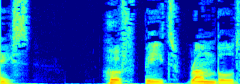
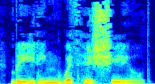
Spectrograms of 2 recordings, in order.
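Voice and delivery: ordinary delivery, nothing marked

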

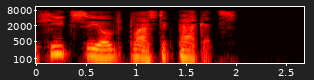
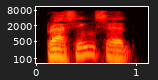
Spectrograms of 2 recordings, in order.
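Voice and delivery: ordinary delivery

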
